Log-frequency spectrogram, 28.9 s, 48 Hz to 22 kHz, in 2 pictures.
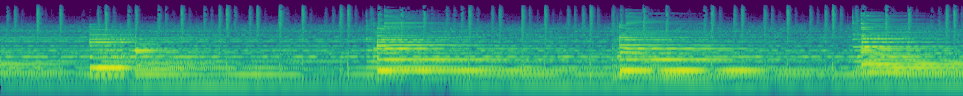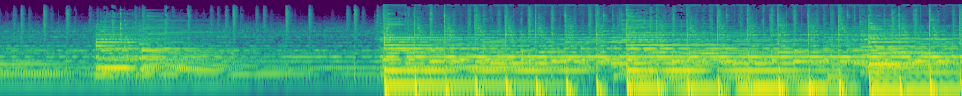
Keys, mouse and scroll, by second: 0.4 r, 2.4 click, 5.3 shift+middle click, 6.7-7.5 scroll up 2, 7.2 right click, 8.4 middle click, 10.0-13.0 typing, 14.0 shift+d, 15.1 click, 17.6 middle click, 18.8 s, 21.0 click, 22.0 middle click, 22.2-22.8 scroll down 3, 23.2 a, 24.3 click.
